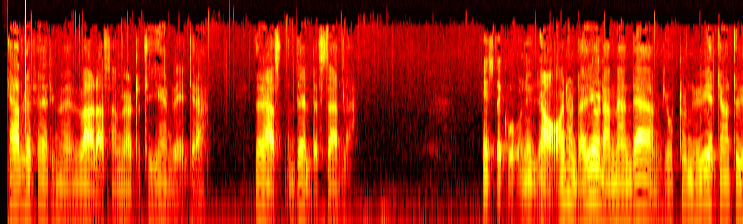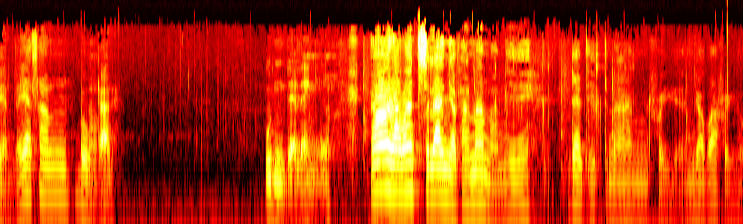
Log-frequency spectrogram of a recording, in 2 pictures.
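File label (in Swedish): Grava Värmland, svenska sagor dialekter; Folkminnen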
